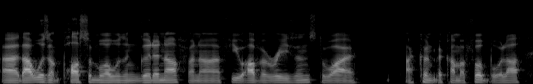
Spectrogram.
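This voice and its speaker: A man in his early twenties from England, answering fan questions in a relaxed, chatty way and often saying "bro". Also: sits low, fairly quick, smooth. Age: 20s. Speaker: football content creator. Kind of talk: casual Q&A chat.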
